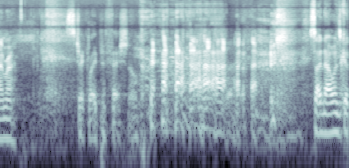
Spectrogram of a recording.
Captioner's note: all laugh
